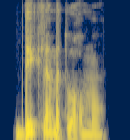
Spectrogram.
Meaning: 1. declamatorily 2. bombastically
- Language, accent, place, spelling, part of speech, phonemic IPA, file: French, France, Lyon, déclamatoirement, adverb, /de.kla.ma.twaʁ.mɑ̃/, LL-Q150 (fra)-déclamatoirement.wav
